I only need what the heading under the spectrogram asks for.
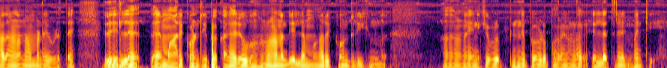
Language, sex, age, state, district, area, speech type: Malayalam, male, 18-30, Kerala, Kottayam, rural, spontaneous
